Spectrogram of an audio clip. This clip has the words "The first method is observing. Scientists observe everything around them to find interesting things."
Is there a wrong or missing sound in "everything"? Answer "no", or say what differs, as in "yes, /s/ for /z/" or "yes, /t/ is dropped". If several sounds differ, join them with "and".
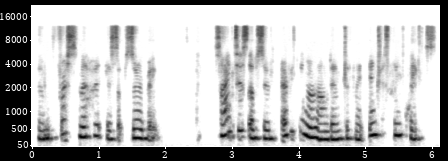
no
